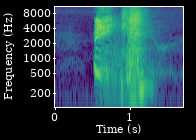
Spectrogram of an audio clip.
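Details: Sneezing compilation with female and male voices: a single loud sneeze, a sharp in-breath then an explosive burst that trails off.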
